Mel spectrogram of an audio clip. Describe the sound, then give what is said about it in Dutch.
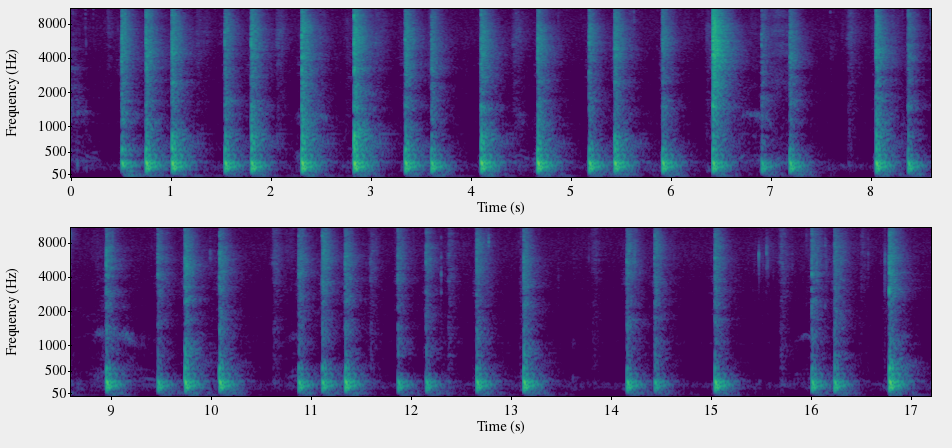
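A long run of sharp hand taps beats out a song's rhythm, grouped in uneven phrases with brief pauses between them; no one speaks. “oh, of wat ik tap wel doorkomt qua geluid.”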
